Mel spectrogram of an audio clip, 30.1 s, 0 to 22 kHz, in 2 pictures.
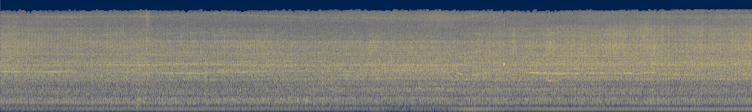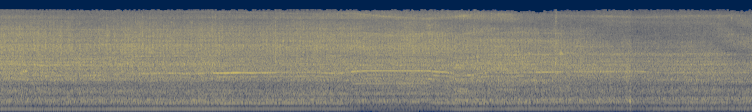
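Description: Caterpillar D6D bulldozer's diesel engine running steadily while working, with a thin high whine over the engine note. The engine note briefly changes a little over twenty seconds in.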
